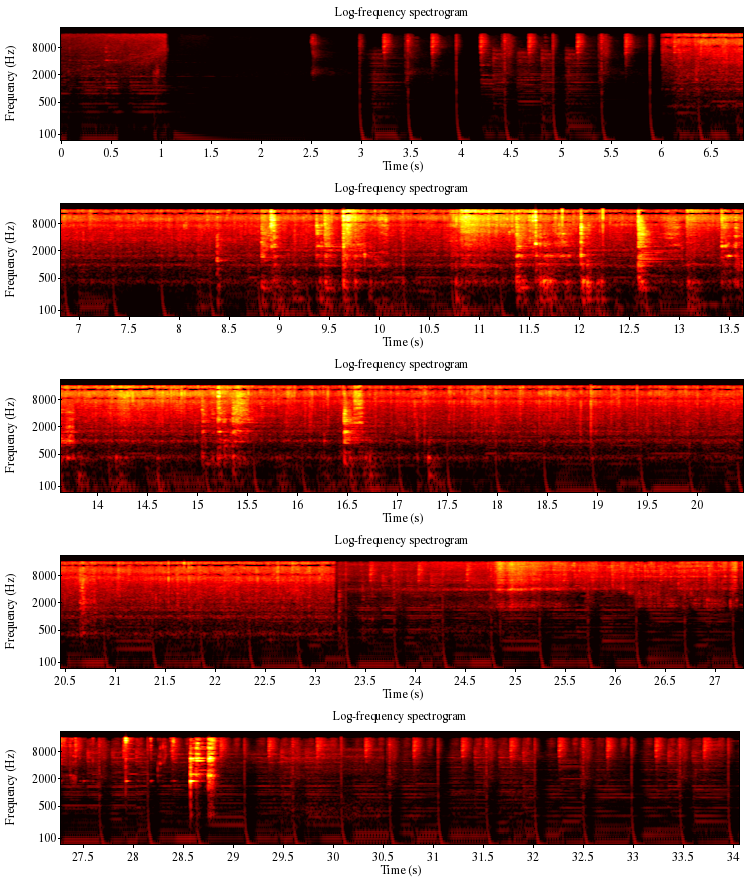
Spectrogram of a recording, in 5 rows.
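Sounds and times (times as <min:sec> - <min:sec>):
vegetables sizzling in a pot: 0:06.0 - 0:28.9
metal spoon scraping a pot: 0:08.4 - 0:17.3.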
